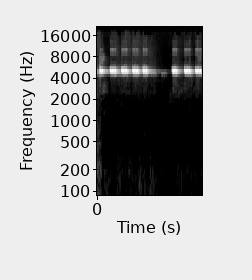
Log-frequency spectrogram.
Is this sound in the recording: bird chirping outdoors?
no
